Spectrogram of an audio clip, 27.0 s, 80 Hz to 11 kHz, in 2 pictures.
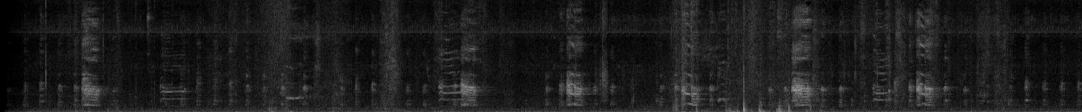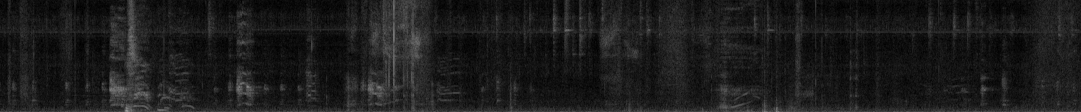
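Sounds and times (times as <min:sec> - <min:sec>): hen clucking through laptop speakers: 0:00.1 - 0:06.1, 0:06.7 - 0:18.4, 0:25.3 - 0:27.0.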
